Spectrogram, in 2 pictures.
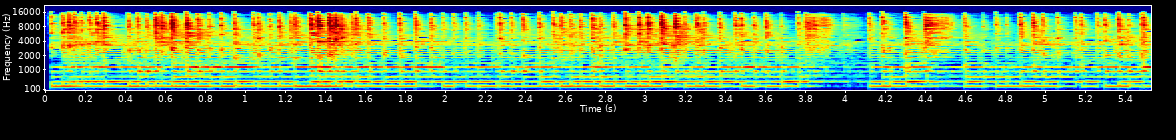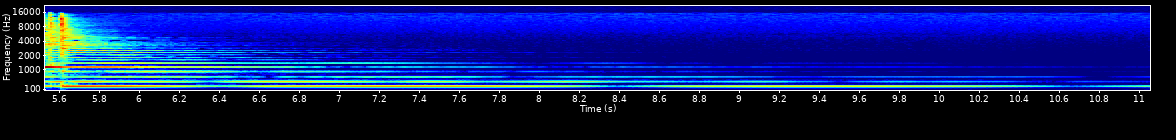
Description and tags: sant-roll-A#3
recordings of an indian santoor, especially rolls plaid on single notes; pitch is indicated in file name, recorded using multiple K&K; contact microphones
acoustic, percussion, pitched, roll, santoor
